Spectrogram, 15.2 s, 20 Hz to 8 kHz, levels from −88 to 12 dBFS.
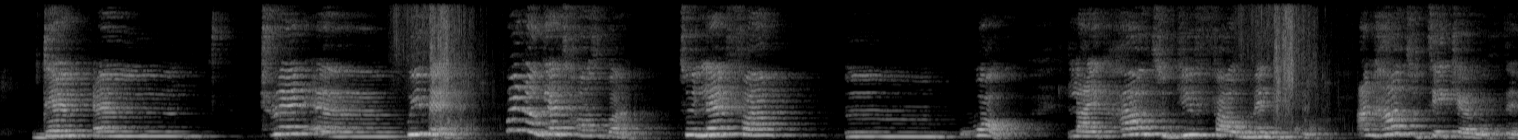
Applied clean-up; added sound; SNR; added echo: neural separator model SepFormer DNS4.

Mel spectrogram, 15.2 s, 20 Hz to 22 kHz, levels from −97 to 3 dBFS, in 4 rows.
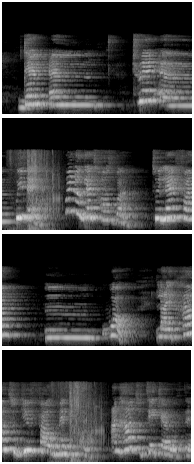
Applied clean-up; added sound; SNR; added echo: none; Splash, splatter; 15 dB; reverberation time 0.8 s.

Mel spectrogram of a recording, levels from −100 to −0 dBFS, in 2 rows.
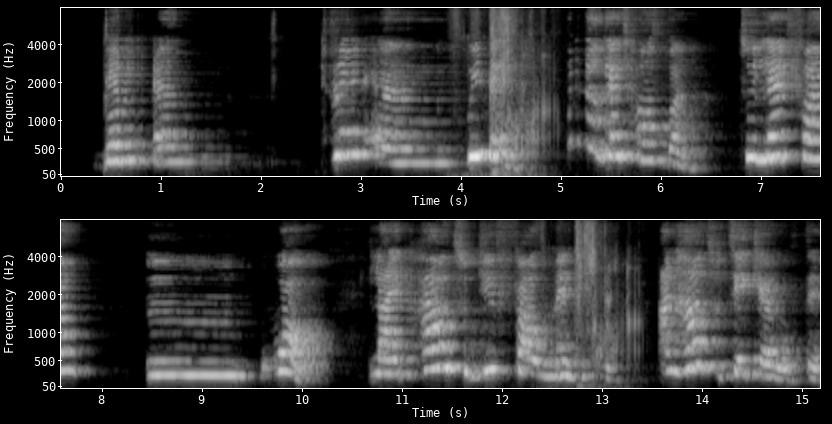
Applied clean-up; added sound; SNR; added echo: neural mask model DeepFilterNet 3.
